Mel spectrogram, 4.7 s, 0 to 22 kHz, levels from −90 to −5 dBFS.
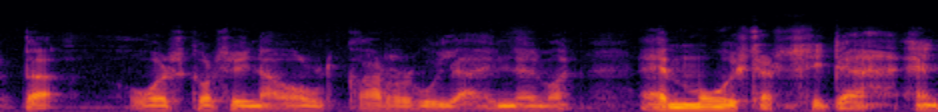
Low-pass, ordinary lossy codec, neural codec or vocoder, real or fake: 19.8 kHz; none; none; real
